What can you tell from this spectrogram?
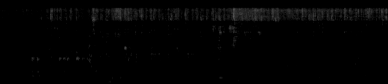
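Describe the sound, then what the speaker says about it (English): Hot water runs from a tap while being brought to about 68–75 degrees for developing black-and-white film, a faint, steady hiss and trickle that holds throughout with no talk. "take a few minutes for the hot water to start coming up"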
